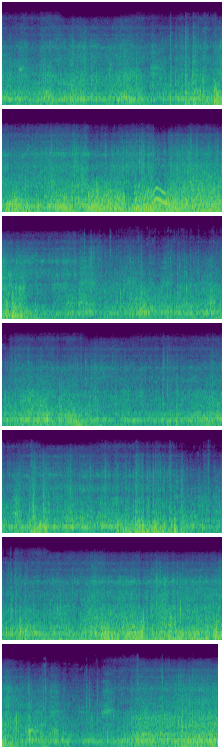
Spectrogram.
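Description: Canyon Spectral mountain bike ridden fast down a packed-dirt trail: tyre noise on dirt and wind on the microphone, swelling and easing with speed, with a steady low hum. A brief falling squeak about seven seconds in.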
